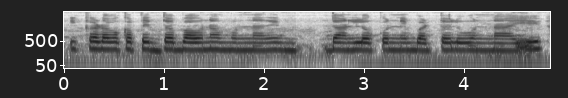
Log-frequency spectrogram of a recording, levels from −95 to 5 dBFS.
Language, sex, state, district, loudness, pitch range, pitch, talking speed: Telugu, female, Telangana, Mahabubabad, -16 LUFS, 215-230 Hz, 220 Hz, 110 wpm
